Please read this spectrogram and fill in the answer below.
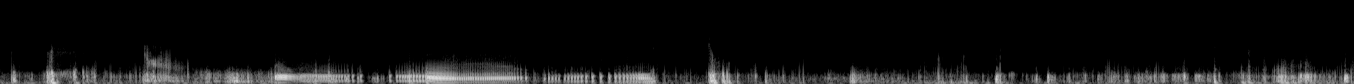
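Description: Long, loud, low gurgling and rumbling with bubbly pops and a sustained groan; vigorous bowel sounds, a normal stomach rumble.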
